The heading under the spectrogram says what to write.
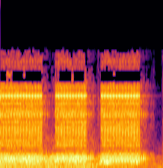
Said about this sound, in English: Okay, Did everyone buzz? I tried to buzz then. Who was quicker than... Was it you? Basically, it was the three mentions of America that led to a frenzy of buzzing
